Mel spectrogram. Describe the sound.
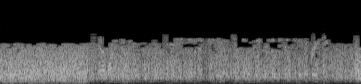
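A noisy radio transmission relayed via satellite: a steady, loud wash of narrowband static fills the whole stretch, with a faint, garbled voice buried in the hiss.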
